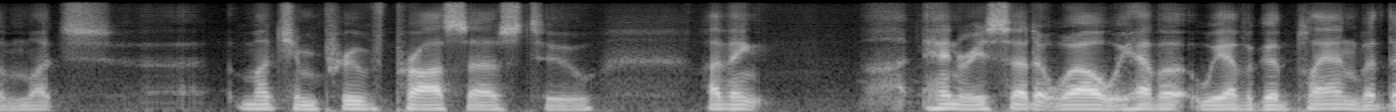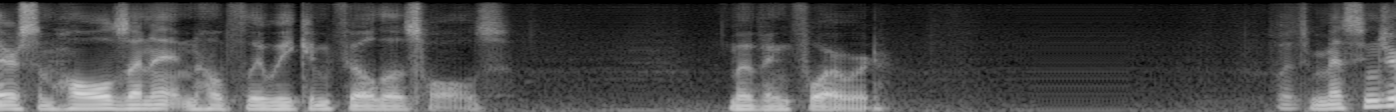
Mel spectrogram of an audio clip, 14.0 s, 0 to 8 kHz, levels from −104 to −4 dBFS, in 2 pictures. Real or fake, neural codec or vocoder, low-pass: fake; codec, 16 kHz, about 1 kbps, DyCAST, with the encoder's durations; 7.2 kHz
